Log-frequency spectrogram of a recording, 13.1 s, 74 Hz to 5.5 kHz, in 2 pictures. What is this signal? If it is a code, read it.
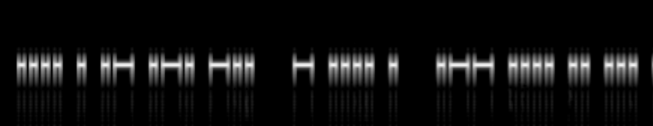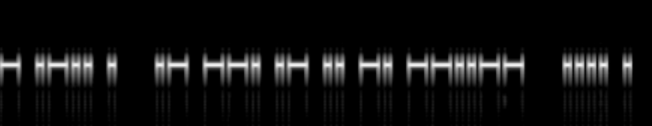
Morse code, heard as a keyed tone, about 20 wpm, 600 Hz. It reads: HEARD THE WHISTLE AGAIN, HE
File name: cw-books / winnie-the-pooh / winnie-20wpm-page-0024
